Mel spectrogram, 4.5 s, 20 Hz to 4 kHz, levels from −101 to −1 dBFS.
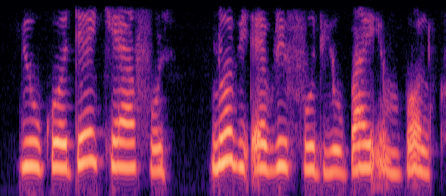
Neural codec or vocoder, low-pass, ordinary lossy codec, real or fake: vocoder, 44.1 kHz, 128 mel bands, Pupu-Vocoder; 3.6 kHz; none; fake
